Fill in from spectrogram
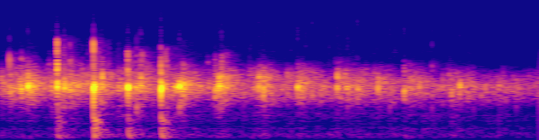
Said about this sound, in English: Now you can clap.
